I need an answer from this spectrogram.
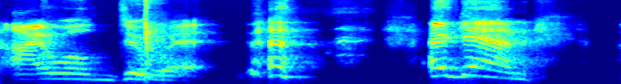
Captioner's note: both laughing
